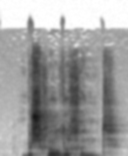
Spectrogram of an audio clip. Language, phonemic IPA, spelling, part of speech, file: Dutch, /bəˈsxʏldəɣənt/, beschuldigend, verb / adjective, Nl-beschuldigend.ogg
- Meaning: present participle of beschuldigen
